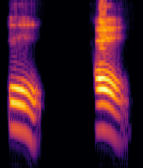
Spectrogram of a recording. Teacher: कंठोष्ठ्य. जिसका उच्चारण कंठ और ओष्ठ से हो, that means throat and lips, वे कंठोष्ठ्य वर्ण है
